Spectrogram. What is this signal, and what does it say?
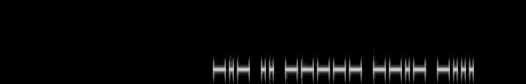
Morse code, heard as a keyed tone, about 30 wpm, 700 Hz. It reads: KI0QB
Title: USA Call Signs - 5 Characters - 30wpm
